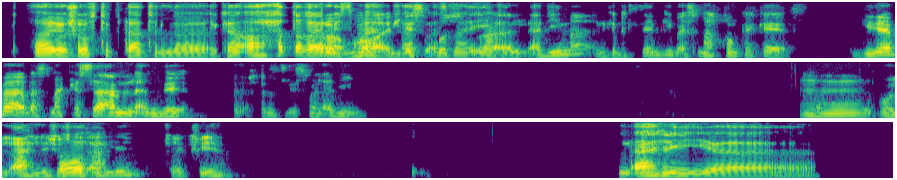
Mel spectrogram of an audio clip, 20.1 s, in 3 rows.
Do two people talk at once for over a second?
Yes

